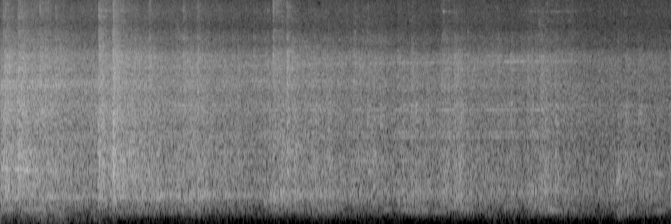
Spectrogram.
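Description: Electric commuter train running over rail joints, its wheels clacking sharply near the start and again about a second in, the rumble fading as the train draws away.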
